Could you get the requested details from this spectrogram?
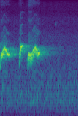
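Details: Female red-whiskered bulbul calling the male in the breeding season, a brief fast phrase of three or four bright whistled notes, the final one held and slightly falling, fading into soft hiss.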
